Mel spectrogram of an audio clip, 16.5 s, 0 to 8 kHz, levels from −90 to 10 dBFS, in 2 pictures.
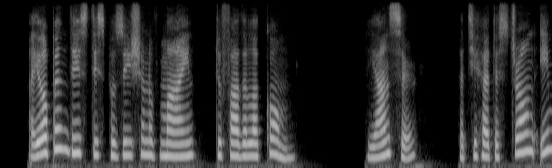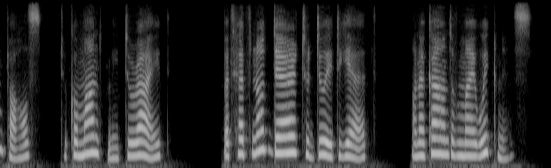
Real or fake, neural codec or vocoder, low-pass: fake; codec, 16 kHz in and 24 kHz out, 1 kbps, XY-Tokenizer; 7.2 kHz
